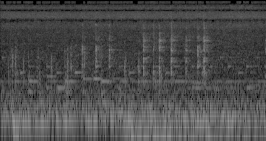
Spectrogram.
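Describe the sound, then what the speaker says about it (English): Diced onion and chopped garlic sizzle steadily in a hot pan during stir frying, with a constant frying hiss broken by soft scraping stir strokes, fairly close and moderately loud with no voices. "When we cook the onion and the garlic, you may have to constantly stir fry them to prevent them from burning"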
